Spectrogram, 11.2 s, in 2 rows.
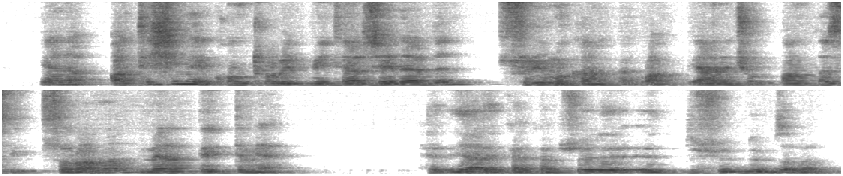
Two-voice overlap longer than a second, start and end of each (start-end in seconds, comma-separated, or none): none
